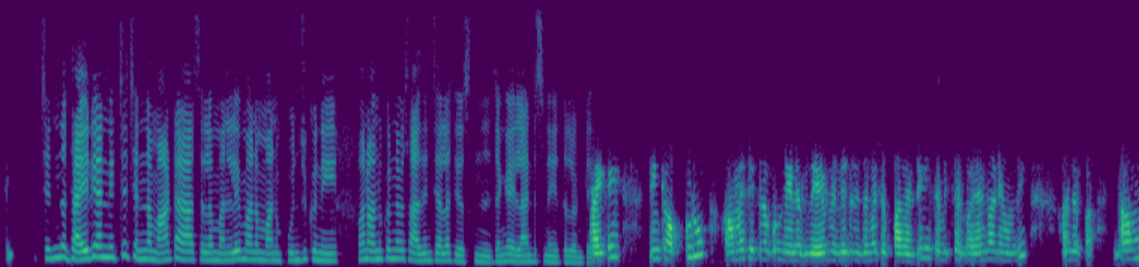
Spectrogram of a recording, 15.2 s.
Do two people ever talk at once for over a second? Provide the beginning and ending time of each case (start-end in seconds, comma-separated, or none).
none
